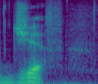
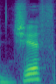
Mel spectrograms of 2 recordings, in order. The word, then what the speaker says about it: GIF: a new graphics format and that's called the GIF a lot of people like to call it gif but the official pronunciation is GIF I personally might call it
